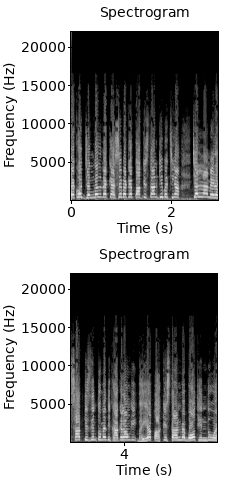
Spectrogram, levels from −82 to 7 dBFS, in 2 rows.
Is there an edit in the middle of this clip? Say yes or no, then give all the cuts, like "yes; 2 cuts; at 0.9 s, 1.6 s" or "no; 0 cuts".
no; 0 cuts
